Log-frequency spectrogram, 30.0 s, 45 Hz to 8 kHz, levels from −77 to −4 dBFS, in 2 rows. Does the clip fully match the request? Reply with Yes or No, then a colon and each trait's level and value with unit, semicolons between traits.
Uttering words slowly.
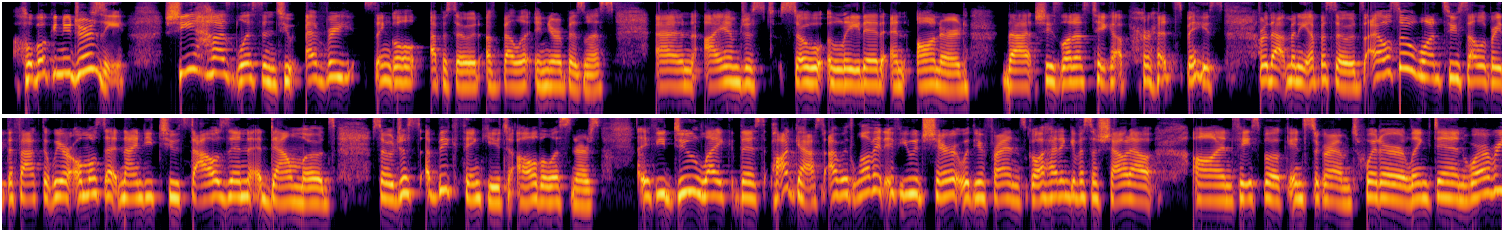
No: average, 180 wpm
